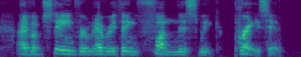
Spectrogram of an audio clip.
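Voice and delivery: mock grumpy legalistic voice. The speaker acts out what a legalist says, in a mock legalistic grumpy voice. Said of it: "the legalistic grumpy voice".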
